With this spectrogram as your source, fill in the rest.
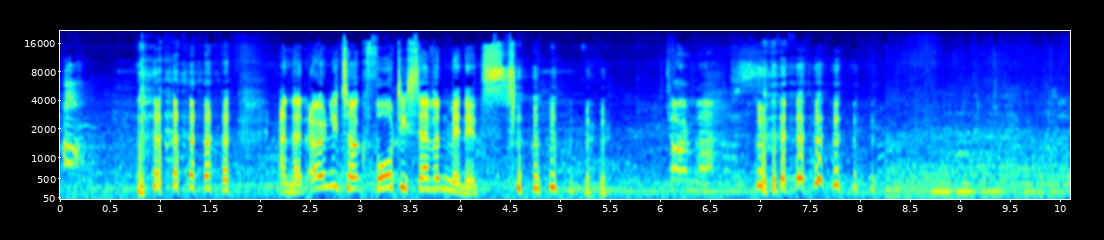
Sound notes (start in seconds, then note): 0.8 laughing; 6.9 chuckles; 6.9 laughing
